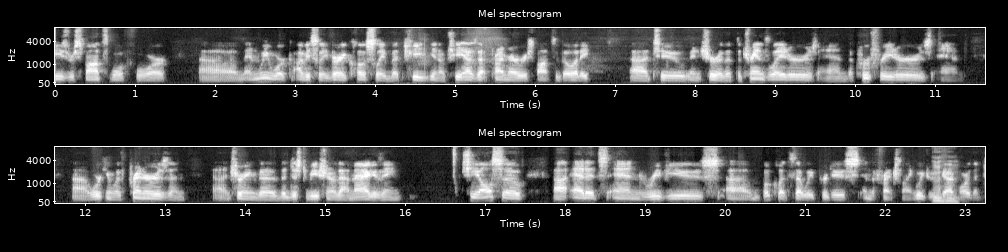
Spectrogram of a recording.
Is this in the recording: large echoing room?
no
